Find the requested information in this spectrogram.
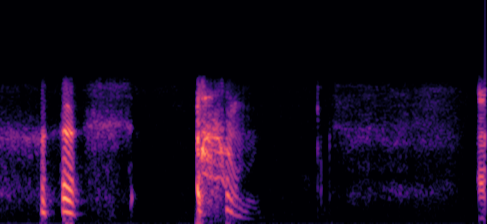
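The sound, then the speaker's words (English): A person coughs and clears the throat. A few short, harsh bursts are separated by stretches of silence, with the longest cough in the middle. “as I cough up along here”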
